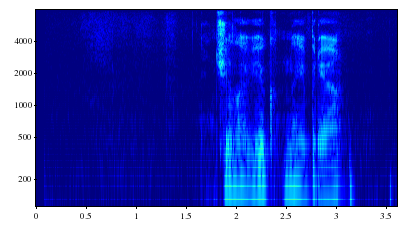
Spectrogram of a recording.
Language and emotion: Russian, neutral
